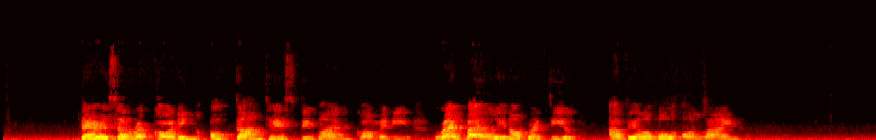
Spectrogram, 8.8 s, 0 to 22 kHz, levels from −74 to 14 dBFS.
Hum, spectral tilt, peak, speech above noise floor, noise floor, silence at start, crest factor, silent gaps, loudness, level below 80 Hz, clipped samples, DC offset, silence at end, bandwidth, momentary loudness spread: none; -5.5 dB/octave; -2 dBFS; 27 dB; -45 dBFS; 0.1 s; 16 dB; none; -18 LUFS; -58 dBFS; under 0.1%; under 0.1%; 1.3 s; 13.5 kHz; 11 LU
